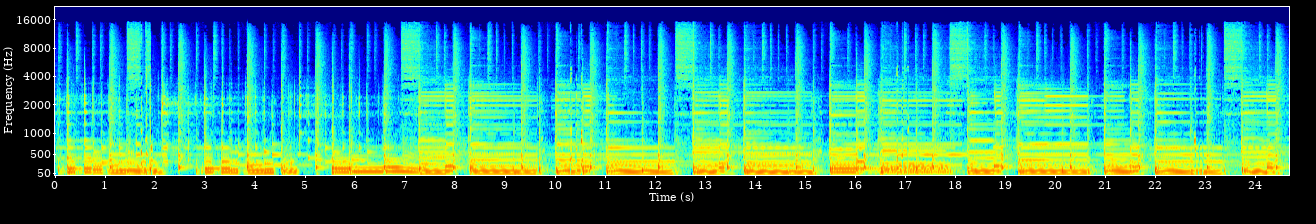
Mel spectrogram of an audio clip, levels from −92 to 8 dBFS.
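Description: Frames out of order occur at 1.69–1.94 s, 10.29–10.53 s, 16.82–17.06 s and 22.77–22.97 s. Each time, two adjacent blocks of frames (about 105 ms each, about 78 ms in the last) play swapped, so the sound stutters in a garbled flutter. No time is lost. A spectrogram shows traces that jump back and resume abruptly.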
